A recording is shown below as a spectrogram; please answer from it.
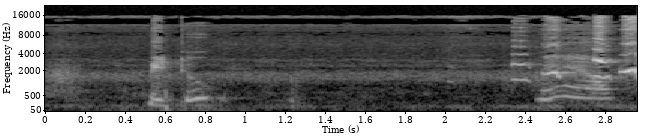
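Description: A cockatiel gives two bursts of squeaky, sliding whistles with a speech-like warble, separated by a quiet pause.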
